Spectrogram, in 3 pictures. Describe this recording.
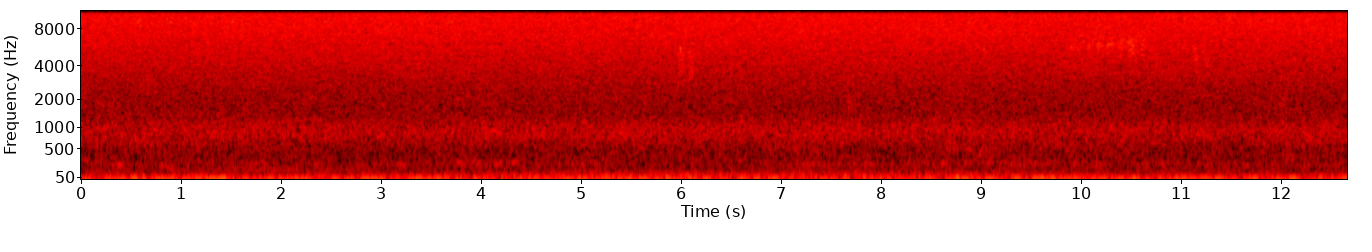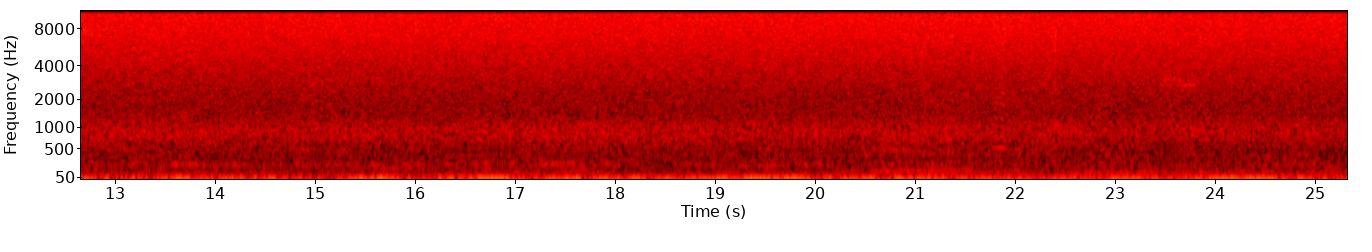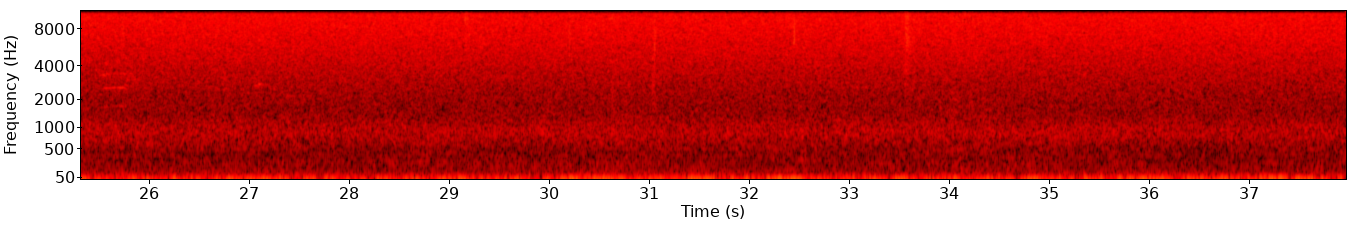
This is the sound in a quiet corner of Port Meadow; one of the many places in Oxford which is extremely rural and where county life meets city life. Horses and cattle graze on the meadow; folk enjoy swimming and boating on the Thames; many people enjoy walking on the green; and large trains pass on the rail line directly next to it. In this recording I was trying to capture something of the ambience of this place; a very simple recording made with EDIROL R-09 in the grass underneath a tree.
